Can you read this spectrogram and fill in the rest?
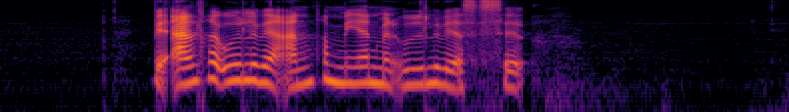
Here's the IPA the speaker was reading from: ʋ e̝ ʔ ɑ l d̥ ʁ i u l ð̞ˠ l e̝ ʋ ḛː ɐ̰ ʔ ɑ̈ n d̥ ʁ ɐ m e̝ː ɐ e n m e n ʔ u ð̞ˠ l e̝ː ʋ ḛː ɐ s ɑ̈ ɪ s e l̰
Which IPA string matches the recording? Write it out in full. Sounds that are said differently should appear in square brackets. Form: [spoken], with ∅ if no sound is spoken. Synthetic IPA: ʋ e̝ ʔ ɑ l d̥ ʁ i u [∅] ð̞ˠ l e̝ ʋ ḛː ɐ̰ ʔ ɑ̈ n d̥ ʁ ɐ m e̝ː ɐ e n m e n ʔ u ð̞ˠ l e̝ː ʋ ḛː ɐ s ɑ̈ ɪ s e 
